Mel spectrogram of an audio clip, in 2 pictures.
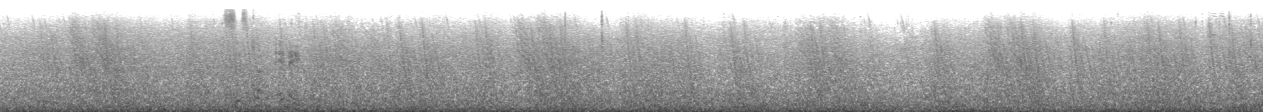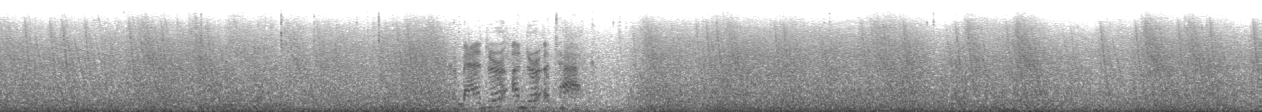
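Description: Weapons fire and explosions rumble steadily in a battle.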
